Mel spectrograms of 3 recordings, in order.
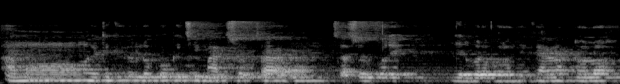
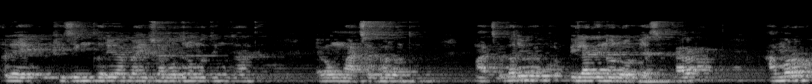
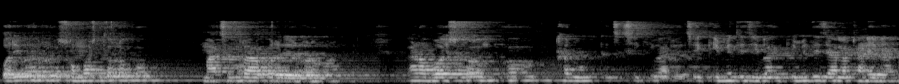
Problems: none marked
